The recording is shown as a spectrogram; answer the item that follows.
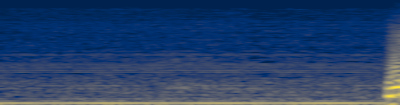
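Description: Steady low electrical mains hum with faint hiss underneath. No other sound stands out.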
